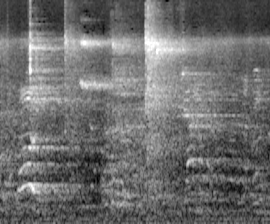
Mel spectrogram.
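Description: Voices echoing in a large sports hall, with a sharp knock about two seconds in.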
